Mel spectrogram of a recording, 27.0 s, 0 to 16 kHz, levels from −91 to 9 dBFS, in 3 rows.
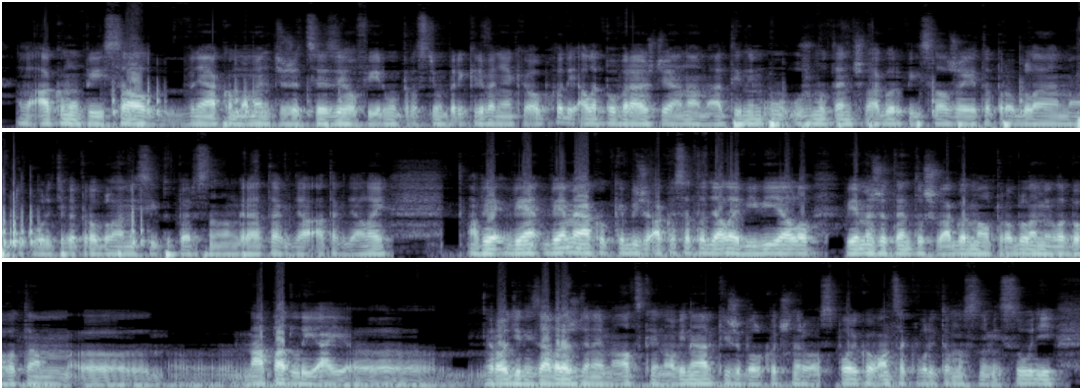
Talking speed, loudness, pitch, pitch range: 180 wpm, -15 LUFS, 85 Hz, 85-90 Hz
